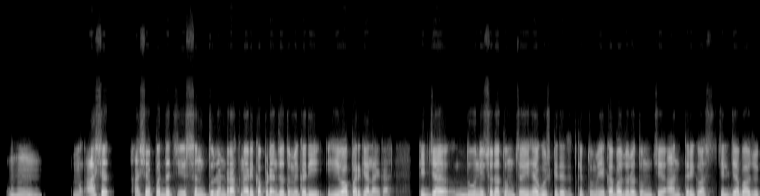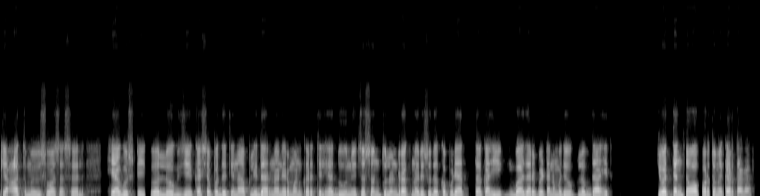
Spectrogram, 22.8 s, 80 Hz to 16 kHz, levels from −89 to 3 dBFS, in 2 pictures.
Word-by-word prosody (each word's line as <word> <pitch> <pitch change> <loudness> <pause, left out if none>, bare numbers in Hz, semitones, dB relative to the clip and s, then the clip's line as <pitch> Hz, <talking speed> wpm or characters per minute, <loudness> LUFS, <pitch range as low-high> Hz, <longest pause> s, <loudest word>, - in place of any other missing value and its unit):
हं, 190 - -4 0.6
मग - - -9
अशा 180 +6 +4 0.5
अशा 195 +4 +2
पद्धतीचे 220 0 +1
संतुलन 220 0 0
राखणारे 200 -2 +4
कपड्यांचा 185 -2 +3
तुम्ही 185 -1 0
कधीही 180 -1 +1
वापर 175 -1 +4
केला 150 -4 +2
आहे 135 -1 -4
का? 135 - -7 0.5
की 175 - +1
ज्या 170 +4 +6 0.4
2न्ही 200 +3 +1
सुद्धा 210 0 +3
तुमचं 185 -3 -2
ह्या 175 +1 +4
गोष्टी 175 0 -2
देतात 160 -1 -2
की 175 - -2
तुम्ही 170 +1 -2
एका 170 +2 +2
बाजूला 180 0 +3
तुमचे 180 0 -1
आंतरिक 175 -1 -1
असतील, 170 -2 -3
ज्या 165 +2 +3
बाजू 165 -1 +1
की 175 - +2
आत्मविश्वास 165 -1 -2
असेल 155 0 -5 0.4
ह्या 175 -1 +6
गोष्टी 160 -1 -2
किंवा 165 +2 0
लोक 170 0 0
जे 170 0 +1
कशा 175 0 -1
पद्धतीनं 165 0 -1
आपली 165 0 -2
धारणा 160 -1 0
निर्माण 160 -1 -3
करतील 155 0 -4
ह्या 165 +2 0
2न्हीचं 185 +2 -1
संतुलन 185 -1 -3
राखणारे 180 -2 0
सुद्धा 185 +1 -1
कपडे 180 -1 0
आत्ता 175 +1 -2
काही 175 +1 0 0.2
बाजारपेठांमध्ये 170 -1 0
उपलब्ध 170 -2 -4
आहेत 155 -3 +2 0.7
किंवा 180 0 +7
त्यांचा 195 +2 +3
वापर 215 -1 +3
तुम्ही 210 -1 -1
करता 180 -8 +2
का? 125 0 -7
175 Hz, 165 wpm, -24 LUFS, 165-185 Hz, 0.7 s, किंवा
